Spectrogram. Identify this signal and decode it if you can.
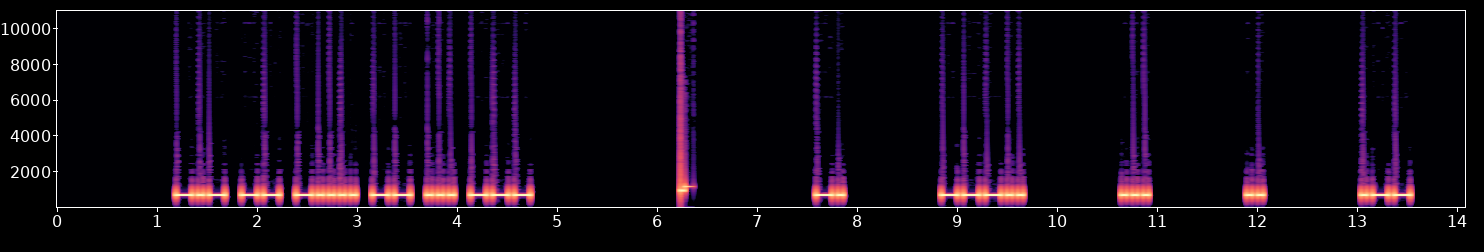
Morse code, heard as a keyed tone, about 22 wpm, spaced as for 12 wpm, 700 Hz. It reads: KM6MSO N8SIW
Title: USA Call Signs - 6x Character Spacing - 22wpm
